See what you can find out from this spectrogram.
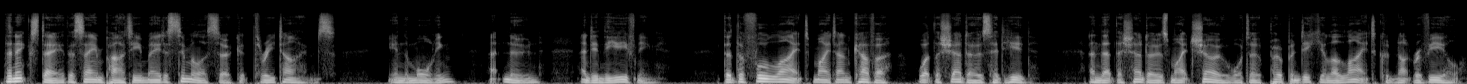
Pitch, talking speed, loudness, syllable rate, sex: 95 Hz, 175 wpm, -21 LUFS, 5.1 syllables/s, male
